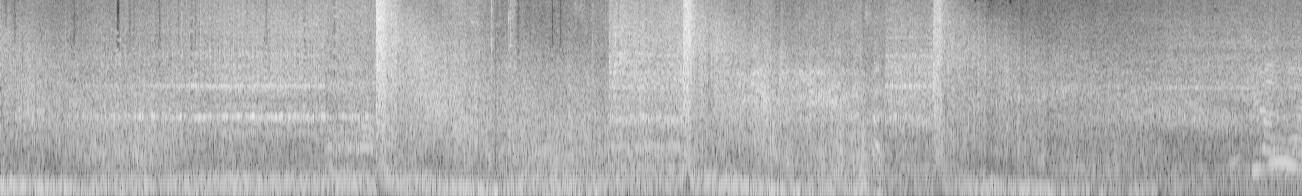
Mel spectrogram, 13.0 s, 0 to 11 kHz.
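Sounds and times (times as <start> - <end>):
continuous deep rumble: 0.0 - 13.0
sharp cracks: 3.7 - 5.2
tank gun blasts: 3.7 - 8.1, 9.2 - 10.4.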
